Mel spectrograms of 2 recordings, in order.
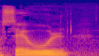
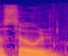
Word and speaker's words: Seul: Tokio z jem pisano namesto z ypsilonom, recimo Seul namesto Seul, Teheran namesto Tehran, Sana namesto Sana'a in tako dalje.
